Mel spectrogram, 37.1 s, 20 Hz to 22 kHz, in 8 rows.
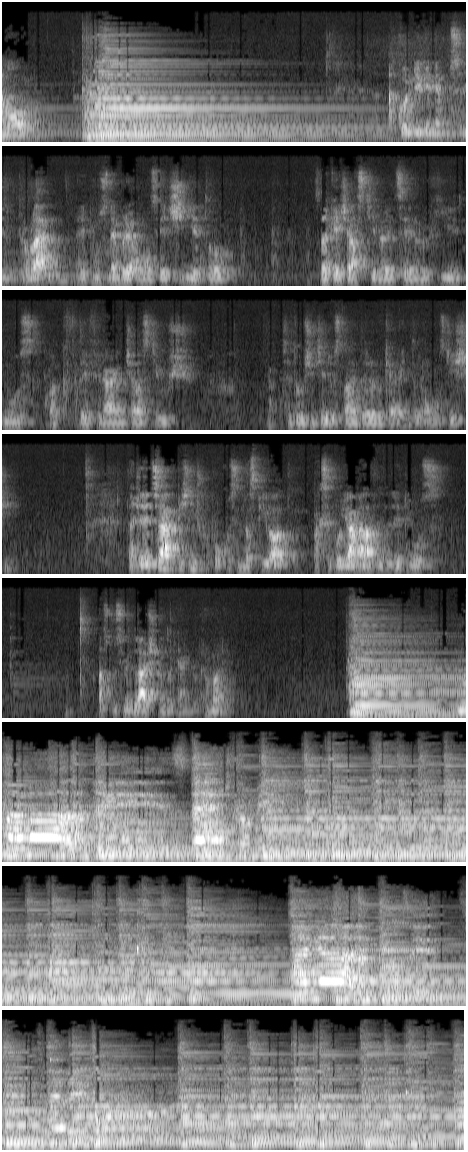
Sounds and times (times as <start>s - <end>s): Speech: 0.0s - 0.4s, 3.9s - 7.0s, 7.8s - 11.2s, 12.0s - 14.1s, 15.2s - 18.4s, 19.4s - 20.9s.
